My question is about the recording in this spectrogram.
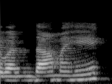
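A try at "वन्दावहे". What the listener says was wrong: महे नहीं, वंदा वहे।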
